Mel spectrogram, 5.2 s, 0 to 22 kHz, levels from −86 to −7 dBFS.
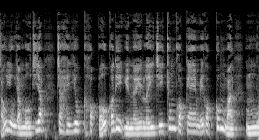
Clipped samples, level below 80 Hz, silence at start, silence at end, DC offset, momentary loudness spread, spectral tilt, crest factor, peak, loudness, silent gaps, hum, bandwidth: under 0.1%; -56 dBFS; 0 s; 0 s; under 0.1%; 5 LU; -6 dB/octave; 14 dB; -4 dBFS; -19 LUFS; none; none; 16 kHz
